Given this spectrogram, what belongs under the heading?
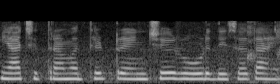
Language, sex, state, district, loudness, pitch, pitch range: Marathi, female, Maharashtra, Chandrapur, -20 LUFS, 260 Hz, 255-265 Hz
